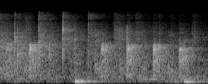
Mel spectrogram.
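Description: A small group of people clapping together in a steady rhythm, about four claps a second.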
